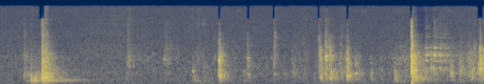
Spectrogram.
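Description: A series of irregular knocks and clatters of hard objects being handled. The loudest comes about half a second in and rings briefly; the rest are scattered and sharp.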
